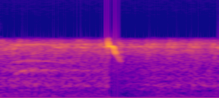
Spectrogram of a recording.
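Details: A creamy-bellied thrush fledgling, just out of the nest and hidden among hedge branches in the late afternoon, gives one thin, high, quickly falling begging note over steady hiss; it seemed to be calling its family.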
